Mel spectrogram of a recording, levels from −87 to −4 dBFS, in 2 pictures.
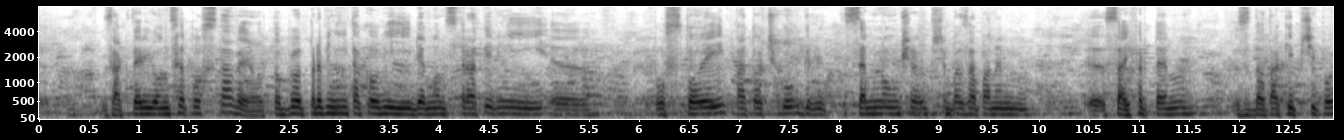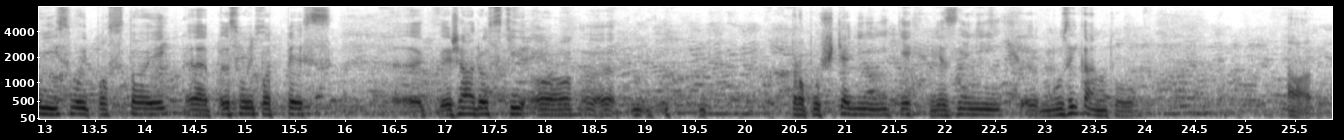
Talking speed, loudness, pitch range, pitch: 80 wpm, -17 LUFS, 145-170 Hz, 160 Hz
